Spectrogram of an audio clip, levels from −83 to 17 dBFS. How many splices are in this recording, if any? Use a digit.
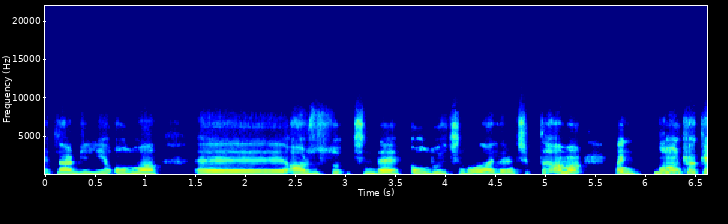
0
